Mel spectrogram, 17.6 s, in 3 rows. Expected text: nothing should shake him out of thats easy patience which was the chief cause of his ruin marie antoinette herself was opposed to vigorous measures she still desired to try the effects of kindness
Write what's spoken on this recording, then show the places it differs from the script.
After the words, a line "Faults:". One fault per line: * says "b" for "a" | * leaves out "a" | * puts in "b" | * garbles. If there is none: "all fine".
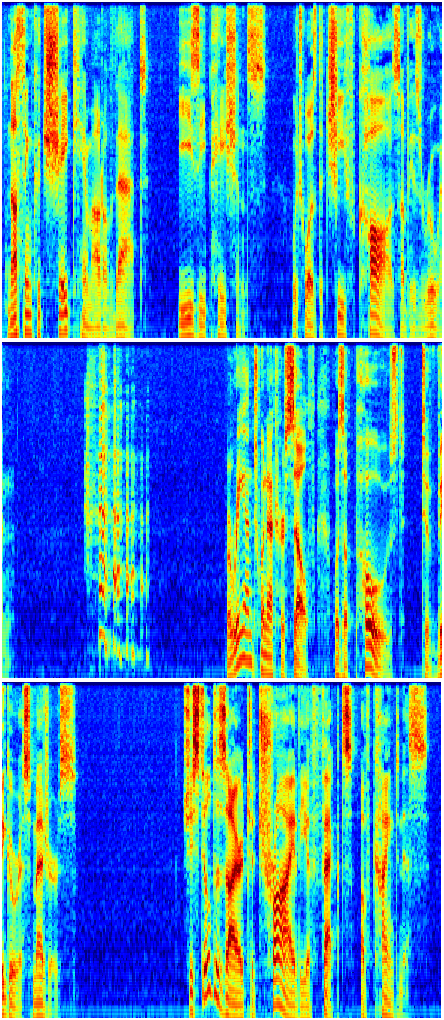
nothing could shake him out of that easy patience which was the chief cause of his ruin marie antoinette herself was opposed to vigorous measures she still desired to try the effects of kindness
Faults:
* says "could" for "should"
* says "that" for "thats"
